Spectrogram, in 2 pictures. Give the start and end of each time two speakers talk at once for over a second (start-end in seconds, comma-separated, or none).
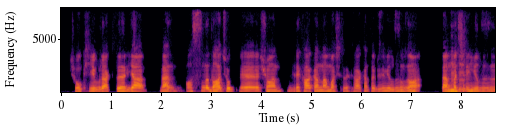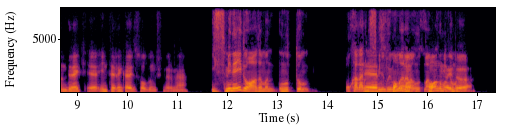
14.7-16.8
